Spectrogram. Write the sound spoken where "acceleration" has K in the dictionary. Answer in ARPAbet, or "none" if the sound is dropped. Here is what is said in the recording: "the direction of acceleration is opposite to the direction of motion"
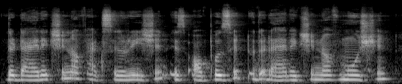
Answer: K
